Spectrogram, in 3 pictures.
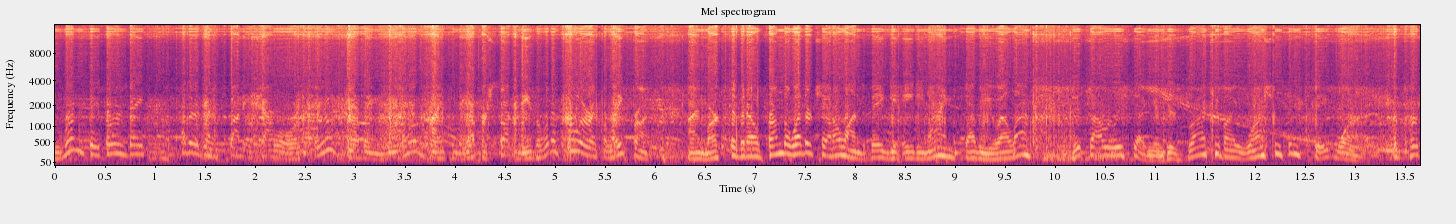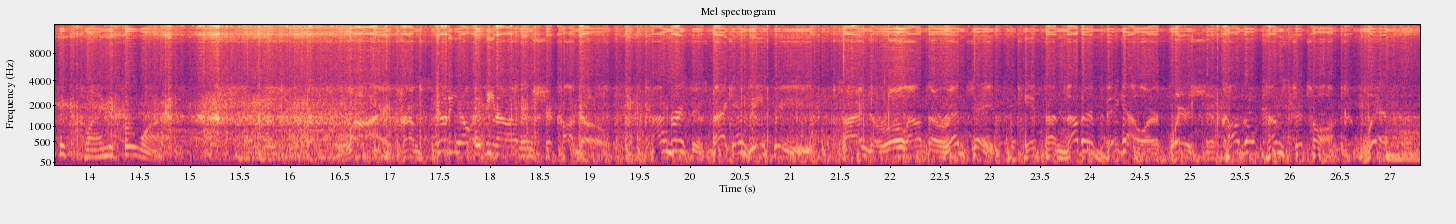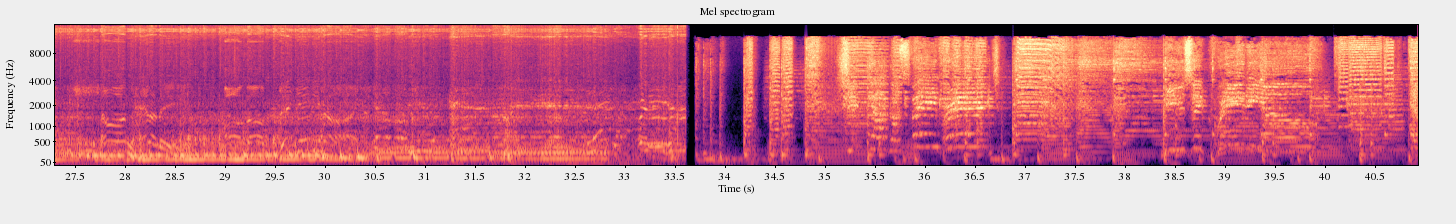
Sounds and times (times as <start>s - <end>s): Speech: 0.0s - 14.9s, 16.1s - 33.6s
Radio: 0.0s - 33.6s
Music: 0.0s - 40.9s.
